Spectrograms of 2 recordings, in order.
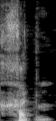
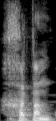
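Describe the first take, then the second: First: The final two consonants are said together. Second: A vowel separates the final two consonants. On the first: The speaker calls it right. "दुरुस्त लफ्ज है खत्म" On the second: The speaker calls it wrong. "खत्म कोई लफ्ज नहीं है"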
